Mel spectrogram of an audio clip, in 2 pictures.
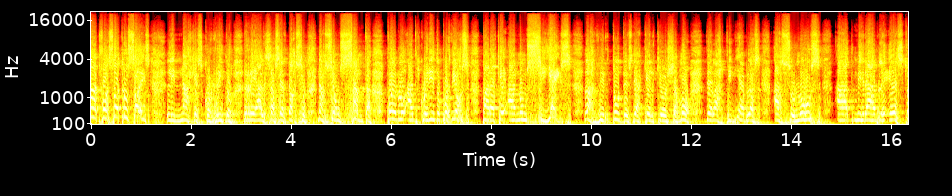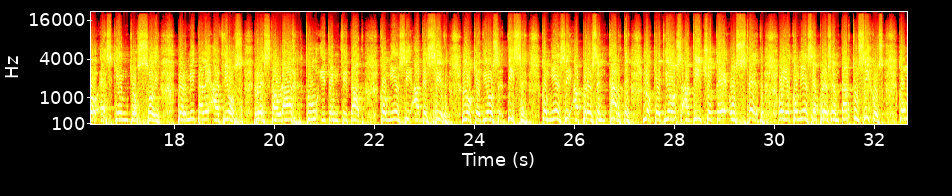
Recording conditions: large echoing room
